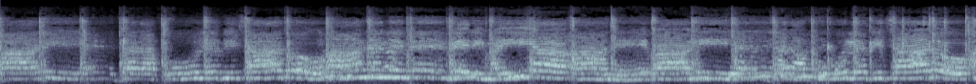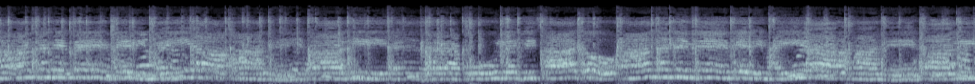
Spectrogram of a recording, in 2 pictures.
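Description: A group of voices singing a devotional song to the goddess, with hand clapping in time.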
